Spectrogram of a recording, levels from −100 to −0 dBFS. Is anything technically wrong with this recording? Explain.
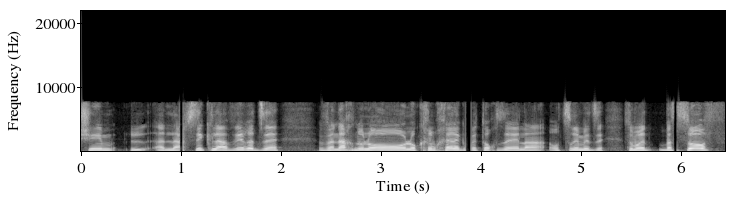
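Yes. Packet loss on an ADPCM call occurs at 0.98–1.06 s, 3.84–3.92 s and 5.92–5.98 s, leaving hard-edged silent gaps of 40 ms, 60 ms and 40 ms, each about two or three packets' worth. When the stream resumes, the decoder's adaptive predictor and step size no longer match the sender's, so the speech comes back with brief slight distortion before settling within some tens of milliseconds.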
